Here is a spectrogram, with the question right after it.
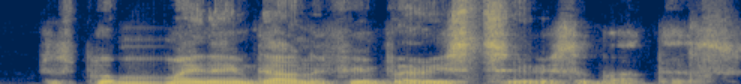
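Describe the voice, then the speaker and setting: A man's somewhat breathy, dark and mellow voice at a fairly low pitch, very fast in pace, over a quiet background. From England and Syria. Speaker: actor. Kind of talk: podcast interview.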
